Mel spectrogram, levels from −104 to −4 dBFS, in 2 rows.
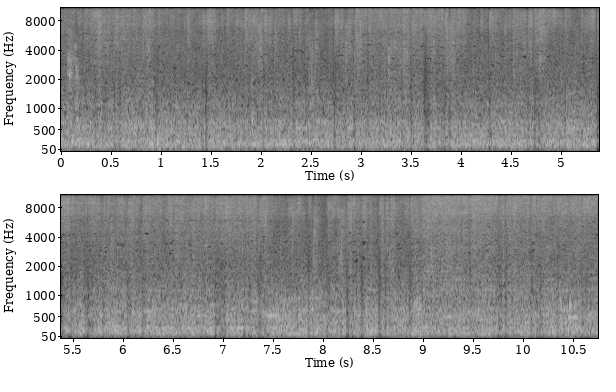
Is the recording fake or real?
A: real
